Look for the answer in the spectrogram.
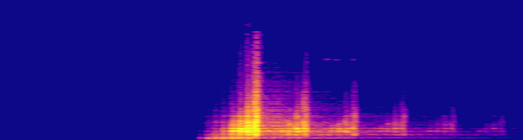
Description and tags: Sweep FX useful for transitions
